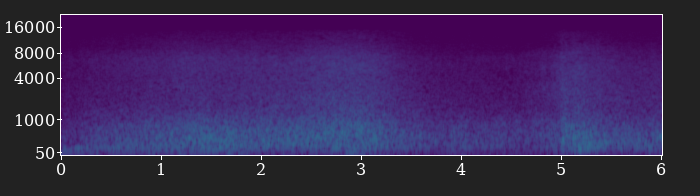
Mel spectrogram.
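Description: Ocean surf washing onto a beach: one wave swells up and recedes, and another comes in near the end.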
